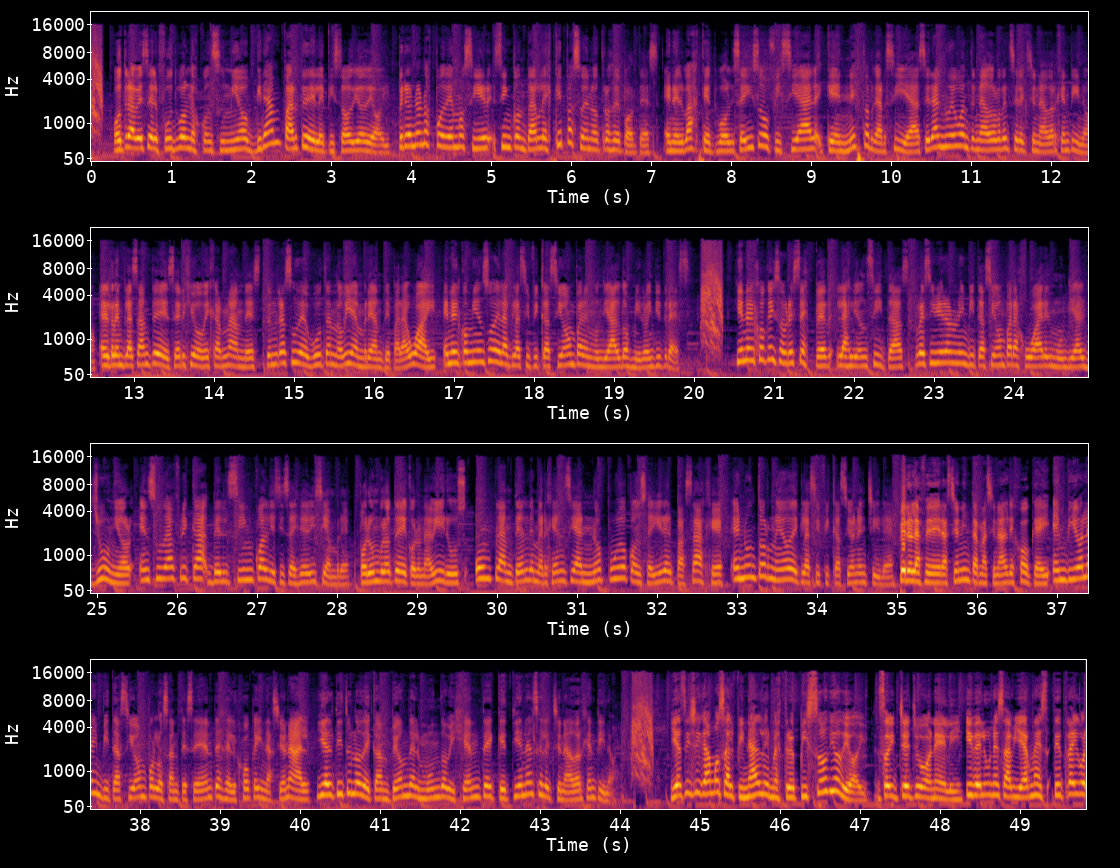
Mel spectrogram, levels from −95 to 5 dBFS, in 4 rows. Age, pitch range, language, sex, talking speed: 20-39, 205-270 Hz, Spanish, female, 190 wpm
